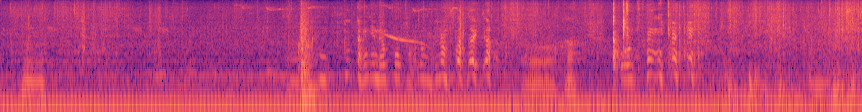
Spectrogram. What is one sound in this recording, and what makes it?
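Women talk nearby outdoors with animation.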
